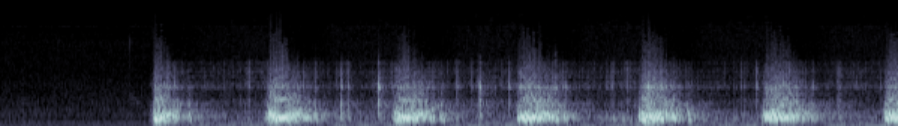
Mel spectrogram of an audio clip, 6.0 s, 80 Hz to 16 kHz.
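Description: Regular heart cycles at about 73 a minute, each with a harsh rushing murmur after the first sound: the systolic ejection murmur of pulmonary stenosis.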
